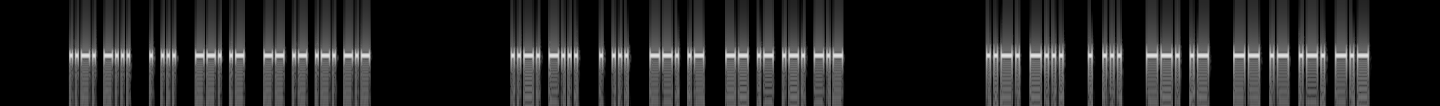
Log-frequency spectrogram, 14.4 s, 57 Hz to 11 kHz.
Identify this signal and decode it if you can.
Morse code, heard as a keyed tone, about 33 wpm, 700 Hz. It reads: FB ES GA MARK FB ES GA MARK FB ES GA MARK
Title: Speed-Racing Common QSO Phrases Encore - 28wpm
